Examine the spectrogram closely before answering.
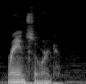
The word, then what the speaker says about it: Rainsword: Welcome back, or welcome to a new video by me, Rainsword. Yes, that's how you pronounce it.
